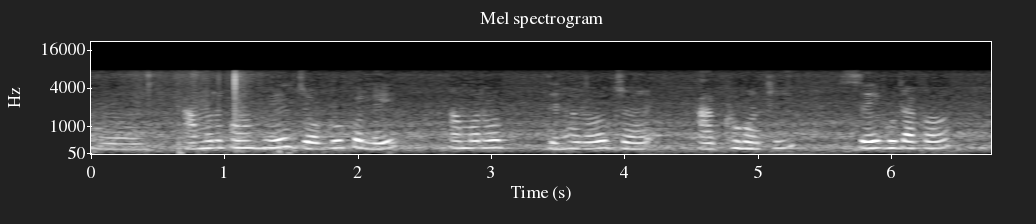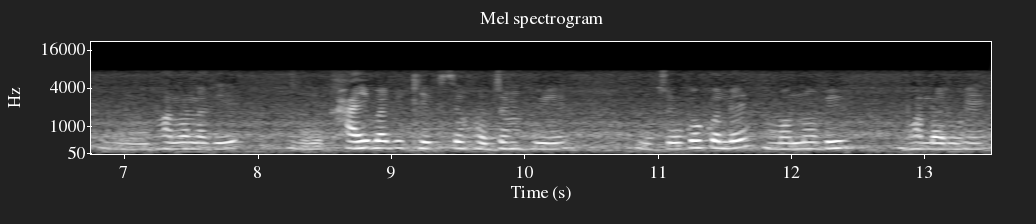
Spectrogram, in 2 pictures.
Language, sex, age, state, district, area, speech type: Odia, female, 30-45, Odisha, Sundergarh, urban, spontaneous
